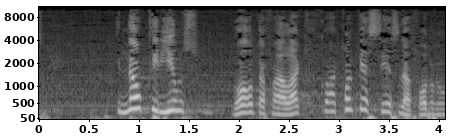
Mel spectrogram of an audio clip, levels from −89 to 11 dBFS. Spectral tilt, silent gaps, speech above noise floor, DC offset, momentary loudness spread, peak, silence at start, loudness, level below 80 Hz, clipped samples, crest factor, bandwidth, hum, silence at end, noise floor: -5.5 dB/octave; none; 22 dB; under 0.1%; 13 LU; 0 dBFS; 0 s; -19 LUFS; -30 dBFS; under 0.1%; 20 dB; 10.5 kHz; none; 0 s; -40 dBFS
